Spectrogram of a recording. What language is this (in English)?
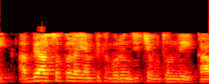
Telugu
